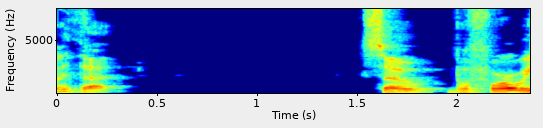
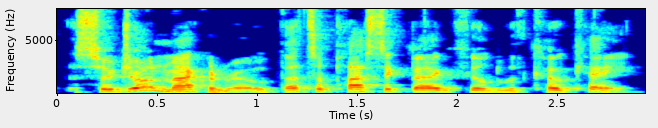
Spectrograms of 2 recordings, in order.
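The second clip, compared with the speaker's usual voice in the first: higher, measured gentleman detective; prim, raised-pitch gentleman; Professor Layton; 5 semitones higher, 5 dB quieter than usual. Acted. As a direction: politely correct a foolish partner. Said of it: "Layton says".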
